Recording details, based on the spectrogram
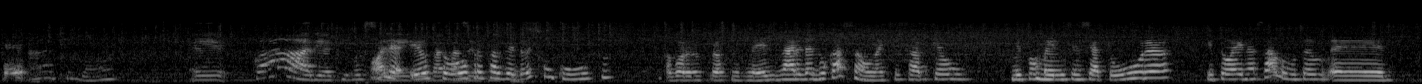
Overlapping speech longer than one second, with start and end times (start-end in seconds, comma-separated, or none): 3.7-5.3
